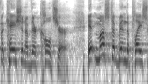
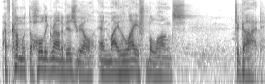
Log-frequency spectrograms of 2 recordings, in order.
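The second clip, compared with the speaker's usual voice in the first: much lower and softer, slowing to a hush; hushed vow; 10 semitones lower, 8 dB quieter than usual. Retold or imitated. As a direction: let the vow sink into reverence. Naaman's resolve, sinking reverent.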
